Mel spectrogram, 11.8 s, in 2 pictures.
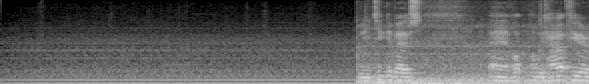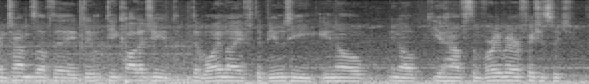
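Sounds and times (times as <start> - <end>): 
boat engine humming while sailing down the river: 1.3 - 11.7
speech: 3.6 - 11.7.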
